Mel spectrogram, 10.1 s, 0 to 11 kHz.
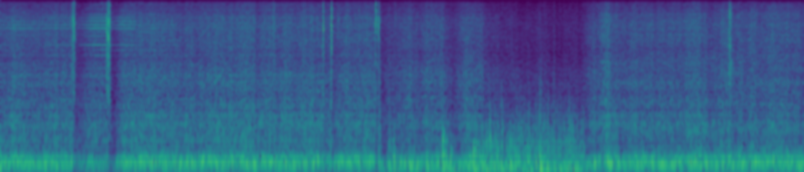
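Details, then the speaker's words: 1995 Toyota 4Runner / T100 AC-heater blower motor after replacement, battery reconnected: steady, even whir over a low hum with no rattle, wobble, scraping or vibration; new blower runs smoothly and blows well. "Sounds good. No vibration. Blows."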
